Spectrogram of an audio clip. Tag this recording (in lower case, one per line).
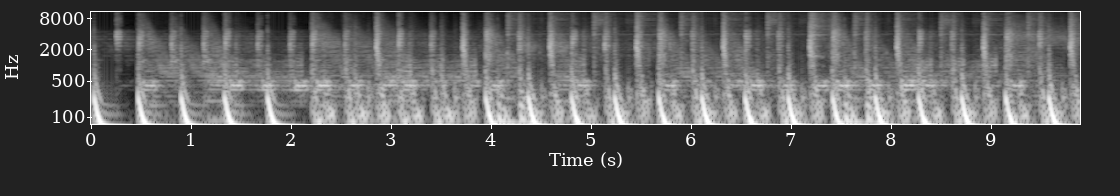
electronic music
techno
music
